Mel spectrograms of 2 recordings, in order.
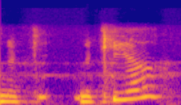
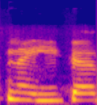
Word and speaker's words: Naika: Yeah, I know we're not pronouncing it right, but Ms. come on. Go ahead, please. Help us with your name. Please say your name so we all know. Thank you. It's Naika.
